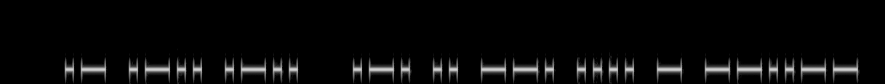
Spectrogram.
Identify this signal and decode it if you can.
Morse code, heard as a keyed tone, about 15 wpm, 700 Hz. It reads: ALL RIGHT,
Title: Sentences from Top 1000 Words - Review Part 3 - 15wpm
